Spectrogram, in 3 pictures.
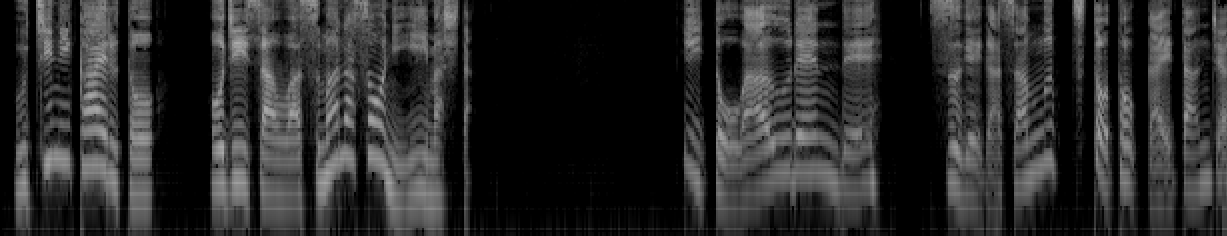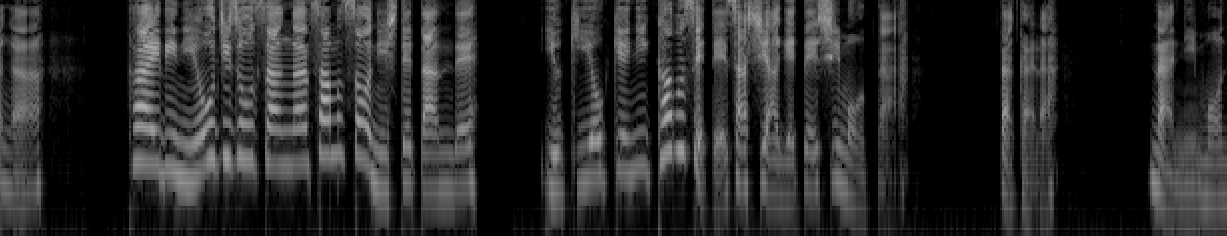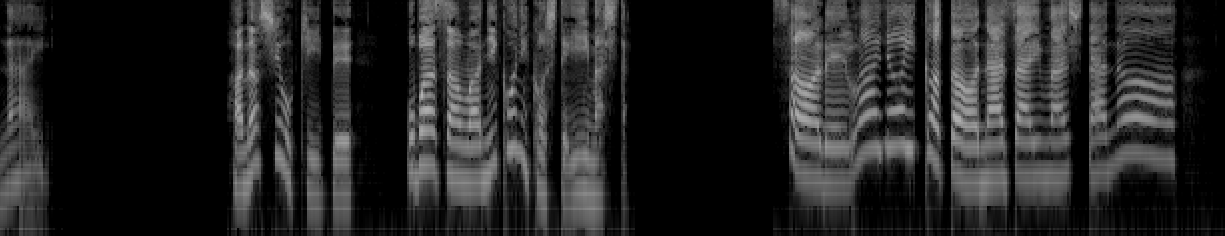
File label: female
